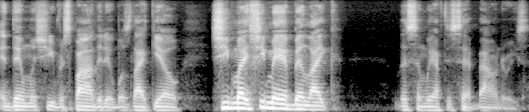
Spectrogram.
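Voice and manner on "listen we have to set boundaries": low, soft, kept-down delivery. Imagining how she answered him: imitating a soft low voice. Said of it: "low voice, like, soft".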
